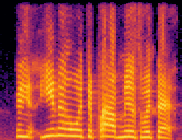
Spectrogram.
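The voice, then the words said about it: Imitates another person's voice. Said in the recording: “That's a pretty good Bill Burr impression. ... That's pretty good.”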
